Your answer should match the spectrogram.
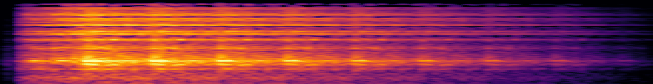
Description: Magical Impact Accent

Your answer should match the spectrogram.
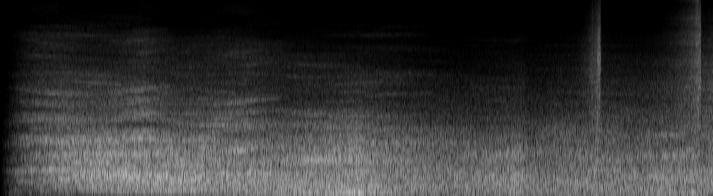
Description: Horror Composition, Ghostly, Swells, Haunting

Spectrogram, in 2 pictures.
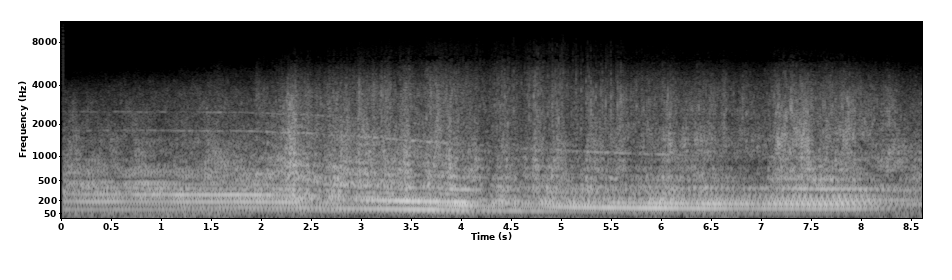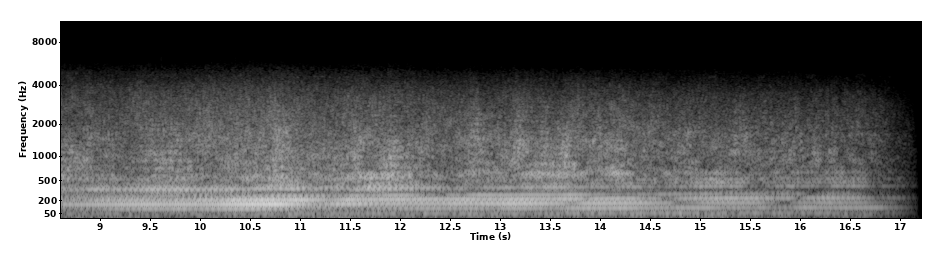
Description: AIRCRAFT SUPERMARINE SPITFIRE MK-XVI PASS

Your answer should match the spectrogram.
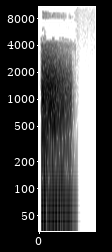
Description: Dinosaur Mighty Footstep

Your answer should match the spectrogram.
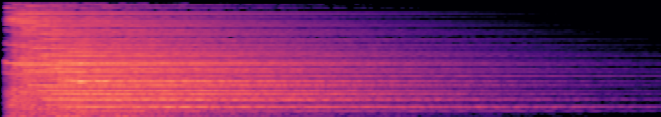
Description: Eerie Chimes Scary Suspense Dark Metallic; Scary Tone Sound Effects; Horror; BBFX

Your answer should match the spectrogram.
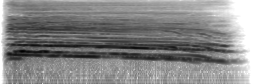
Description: Kids Boo; Human; Talking (Sound Effects:Voice)

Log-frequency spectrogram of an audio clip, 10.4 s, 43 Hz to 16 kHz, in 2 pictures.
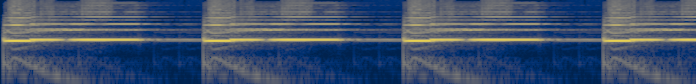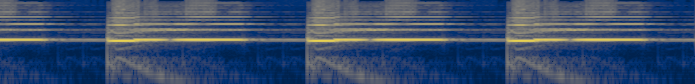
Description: Alarm, Alien, Klaxon, Scifi; 5.1

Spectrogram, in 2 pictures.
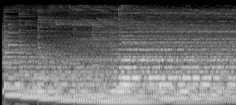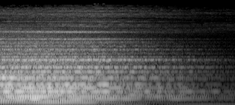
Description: Logo Bells Sweeper; Sonic Logo Sound Effects; Production Element Imaging Element Accent Transition

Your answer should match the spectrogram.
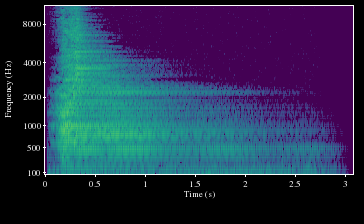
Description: cymbal 6 inch bent scrape; cheap brass cymbal; Cymbals; Musical

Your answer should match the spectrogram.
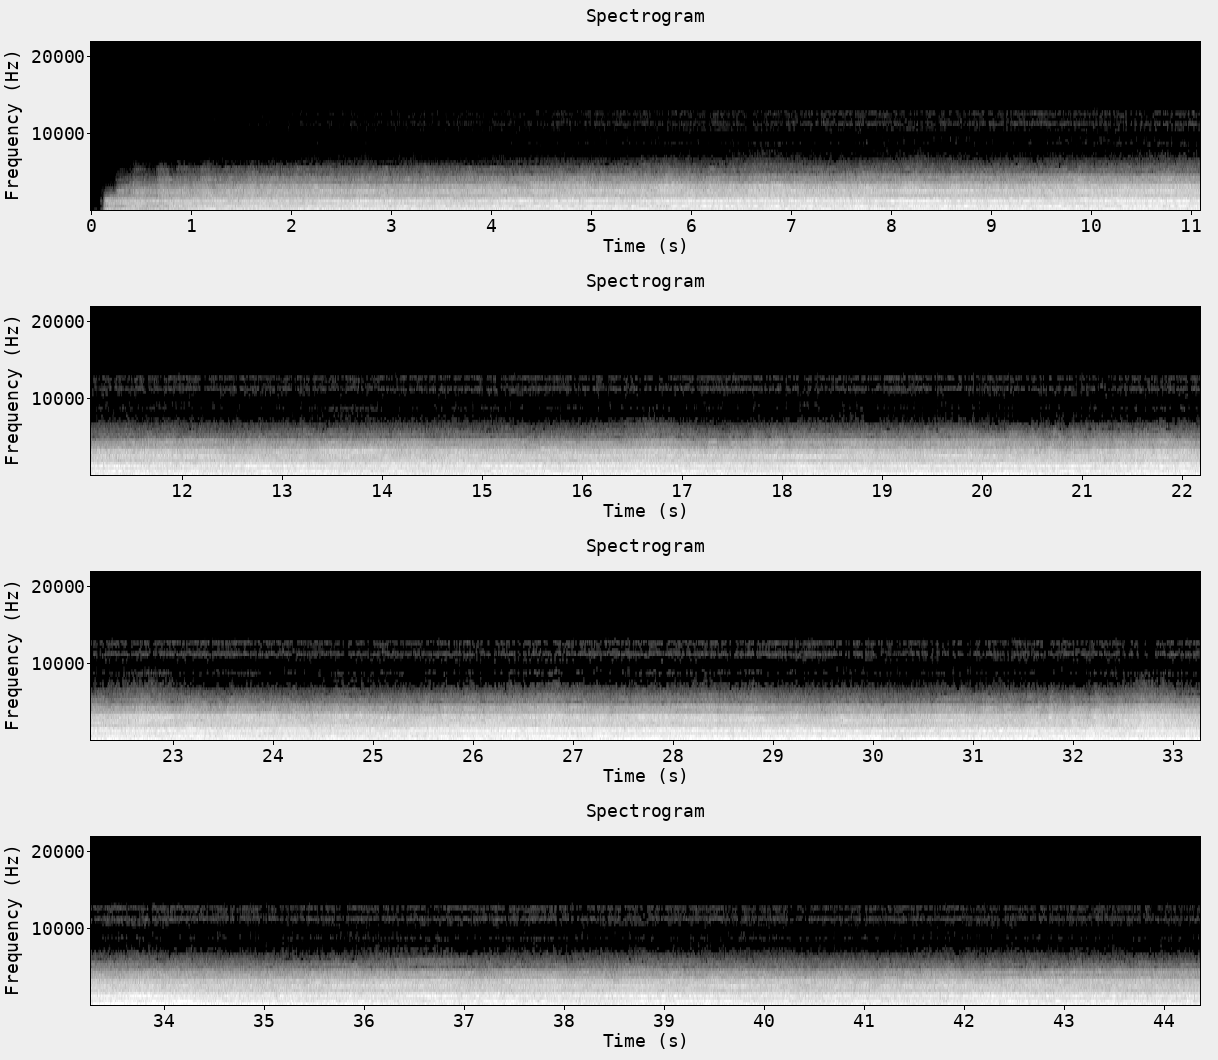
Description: Drone Musical Shimmering Builds Intensity; Drone Shimmering Musical Tonal Texture Building Intensity Tension; Sound Design

